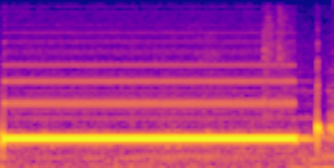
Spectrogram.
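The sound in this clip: An outgoing call rings without being answered: a loud, steady ringback tone holds for about two seconds, then cuts off, followed by a couple of faint clicks.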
